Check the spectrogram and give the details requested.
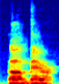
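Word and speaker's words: MÄR: Mare. Like Mayor, can you spell that? M-A-U-M-A-U-R. M-A-U-R. umlaut. It's like 2 dots above the A.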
